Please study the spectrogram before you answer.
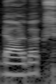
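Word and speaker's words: Darboux: lower डार बक्स सम भी इसको कहते हैं डार बक्स के स्पेलिंग देख ले आप डी ए आर बी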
